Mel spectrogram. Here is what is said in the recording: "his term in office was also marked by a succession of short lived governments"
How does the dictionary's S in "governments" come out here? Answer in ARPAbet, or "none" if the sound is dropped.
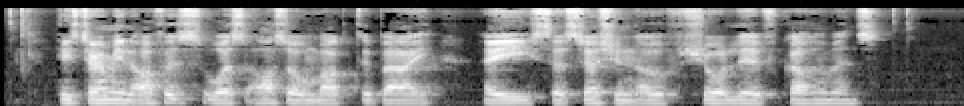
S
